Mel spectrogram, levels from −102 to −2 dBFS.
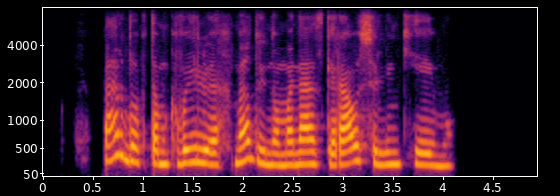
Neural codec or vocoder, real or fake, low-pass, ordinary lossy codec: none; real; 7.2 kHz; Opus, 32 kbps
